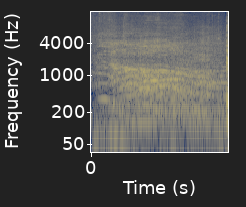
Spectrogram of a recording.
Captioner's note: audience exclaims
